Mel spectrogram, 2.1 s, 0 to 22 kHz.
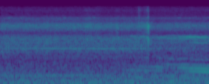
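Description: Steady drone of a Case IH 8250 combine heard from inside its cab while harvesting: engine, threshing and header running under load, with an even low rumble and a constant hum.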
